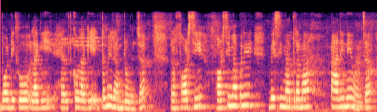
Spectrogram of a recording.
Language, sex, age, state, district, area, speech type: Nepali, female, 30-45, West Bengal, Jalpaiguri, urban, spontaneous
